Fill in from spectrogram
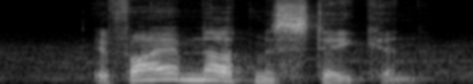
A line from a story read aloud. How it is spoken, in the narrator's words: he said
